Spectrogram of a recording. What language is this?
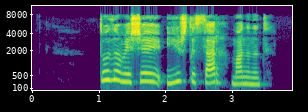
Mari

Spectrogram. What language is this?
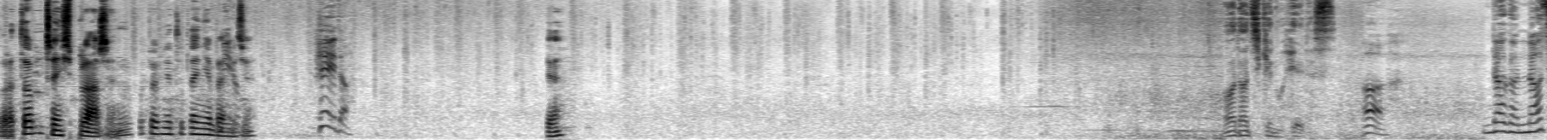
Polish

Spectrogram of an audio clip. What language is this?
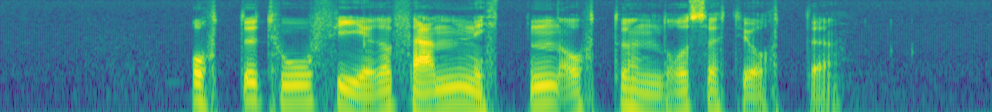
Norwegian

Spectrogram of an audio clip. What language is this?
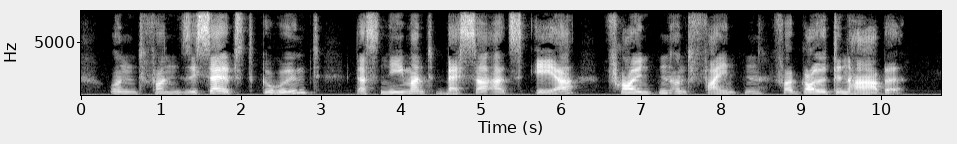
German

